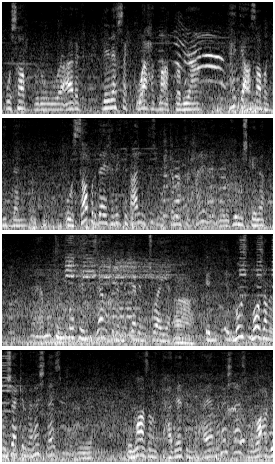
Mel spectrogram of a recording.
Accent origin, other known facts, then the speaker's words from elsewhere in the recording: Alexandria, Alexandria Governorate, Egypt; اسكندراني الحقي اما بحري يا اما كنوس، اما بحري يا اما كنوس. فاحنا هي دي منطقه بحري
